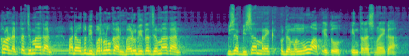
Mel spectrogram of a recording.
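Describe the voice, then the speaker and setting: With an animated tone and very wide pitch swings, a man talks very fast over noticeable background noise. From Indonesia. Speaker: pastor. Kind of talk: sermon.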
